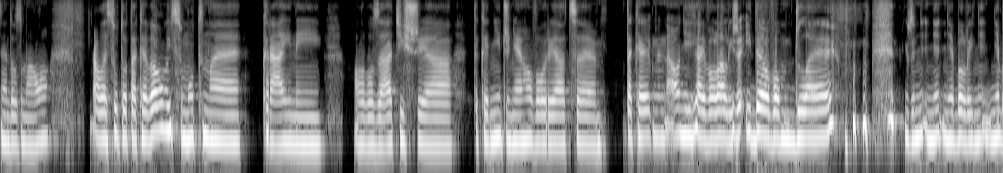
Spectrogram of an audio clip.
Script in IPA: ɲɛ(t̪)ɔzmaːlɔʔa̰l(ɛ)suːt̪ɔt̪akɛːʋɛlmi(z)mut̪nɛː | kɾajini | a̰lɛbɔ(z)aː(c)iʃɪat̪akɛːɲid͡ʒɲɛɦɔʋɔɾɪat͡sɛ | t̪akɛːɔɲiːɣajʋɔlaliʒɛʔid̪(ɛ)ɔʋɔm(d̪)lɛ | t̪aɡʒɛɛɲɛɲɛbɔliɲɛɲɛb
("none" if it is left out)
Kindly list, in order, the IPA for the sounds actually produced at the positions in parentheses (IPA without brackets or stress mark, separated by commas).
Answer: d̪, ɛ, s, z, c, ɛ, d̪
